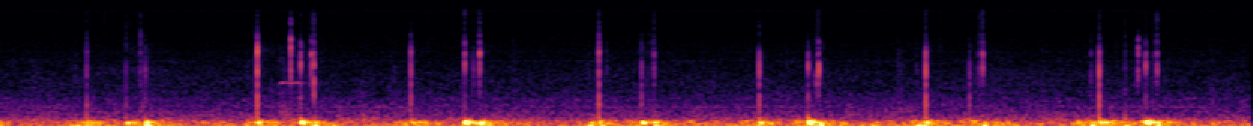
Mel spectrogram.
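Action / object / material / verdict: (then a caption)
tap / glass and metal smartphone / glass, metal / none. Fingertips tap and rub the glass screen and metal bezel near the home button of an original iPhone, a small solid handheld smartphone. Quiet, soft taps and faint clicks come at an irregular pace, each with a brief bright tick over a low, dull thud that dies away almost at once.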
